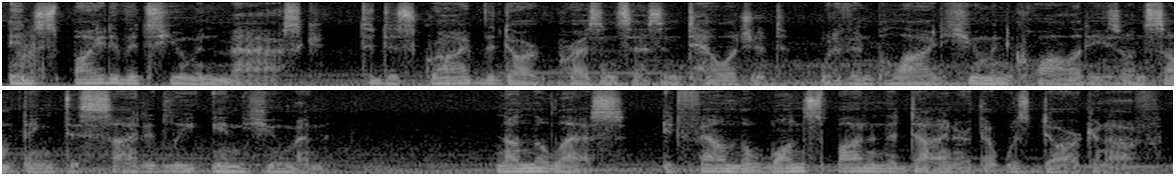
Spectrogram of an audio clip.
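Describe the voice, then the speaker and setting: Casting: man as troubled male writer narrating a game thriller, low brooding voice over loud music. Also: brisk, close to an everyday voice. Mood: ominous. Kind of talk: scripted video game narration.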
